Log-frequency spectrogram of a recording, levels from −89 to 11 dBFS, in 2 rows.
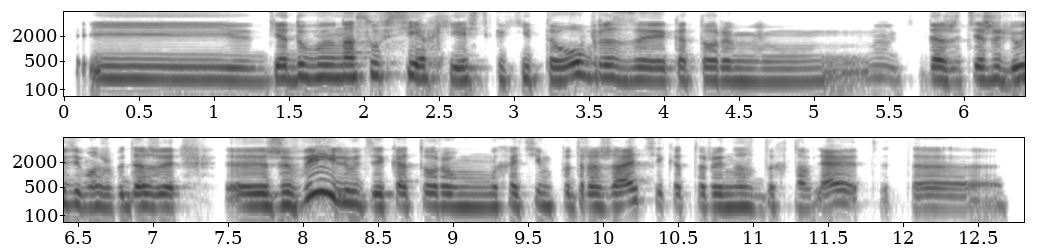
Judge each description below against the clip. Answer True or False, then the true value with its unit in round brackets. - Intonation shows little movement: True (2.1 semitones)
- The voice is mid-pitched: True (175 Hz)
